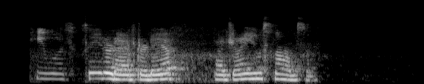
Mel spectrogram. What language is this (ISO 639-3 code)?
eng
